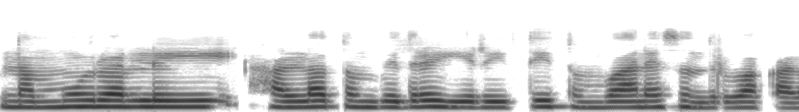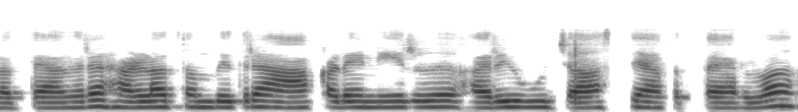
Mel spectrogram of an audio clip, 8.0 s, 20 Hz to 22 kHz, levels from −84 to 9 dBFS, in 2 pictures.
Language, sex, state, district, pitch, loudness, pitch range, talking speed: Kannada, female, Karnataka, Raichur, 205 Hz, -16 LUFS, 195-215 Hz, 135 wpm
